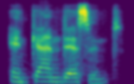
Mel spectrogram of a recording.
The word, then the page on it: incandescent: Indian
